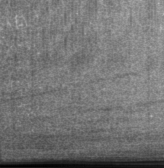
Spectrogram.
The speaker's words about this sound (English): She cinches up the neck strap, slides on her gloves, clicks the bike into gear, and launches onto the winding two-lane road.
